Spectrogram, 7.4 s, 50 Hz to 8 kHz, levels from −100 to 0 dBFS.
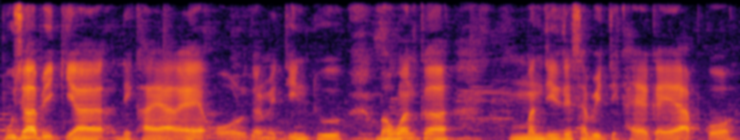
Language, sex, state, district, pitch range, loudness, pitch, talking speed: Hindi, male, Nagaland, Kohima, 115-140 Hz, -22 LUFS, 125 Hz, 155 wpm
